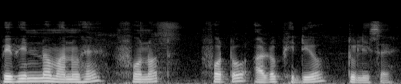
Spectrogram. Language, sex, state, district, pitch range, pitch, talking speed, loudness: Assamese, male, Assam, Kamrup Metropolitan, 110-140 Hz, 120 Hz, 105 wpm, -18 LUFS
